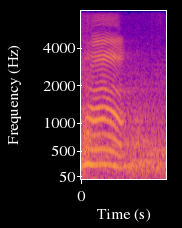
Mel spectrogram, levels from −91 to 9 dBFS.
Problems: none marked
